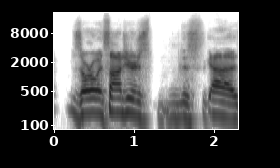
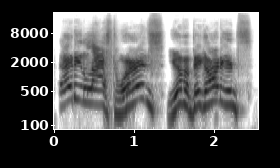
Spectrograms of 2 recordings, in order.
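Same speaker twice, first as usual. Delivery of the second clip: much higher, slow mocking voice; taunting Buggy; 11 semitones higher, 4 dB louder than usual. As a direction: gloat over the prisoner. Buggy taunts Luffy at execution.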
